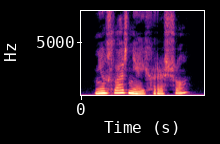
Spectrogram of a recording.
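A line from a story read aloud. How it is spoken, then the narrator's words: Quiet. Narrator (Russian): Добавил он так же тихо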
